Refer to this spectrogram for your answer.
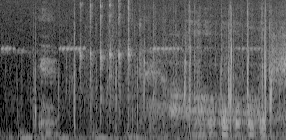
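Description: Hooves clip-clop in an irregular clatter as three more horses approach, the sharp knocks growing busier and closer, with faint high whistling tones threaded through the background.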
